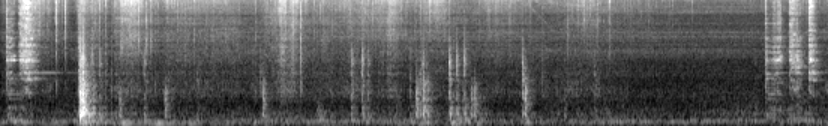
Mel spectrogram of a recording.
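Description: Oiled paratha sizzling on a hot tawa, with a metal spatula pressing on it and scraping against the pan several times, including a short run of scrapes near the end.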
